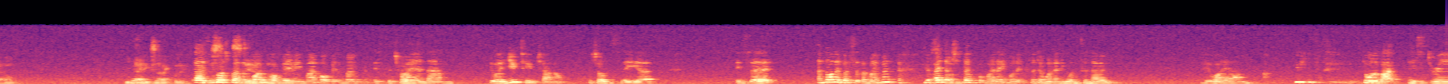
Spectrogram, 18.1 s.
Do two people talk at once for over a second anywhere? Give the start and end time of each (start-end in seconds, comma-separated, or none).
2.5-3.7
